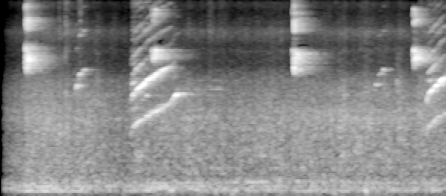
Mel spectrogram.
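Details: Caged canary singing: short bursts of bright, high notes and quick upward-sweeping slurs, separated by pauses of about a second or more, over a quiet background hiss.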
